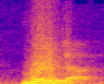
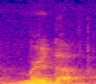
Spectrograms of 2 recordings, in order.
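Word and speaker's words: Mehrdad: r b a d r d a d Murda Murda yes Mur okay got it okay thank you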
